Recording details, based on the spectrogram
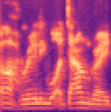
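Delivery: normal talking voice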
